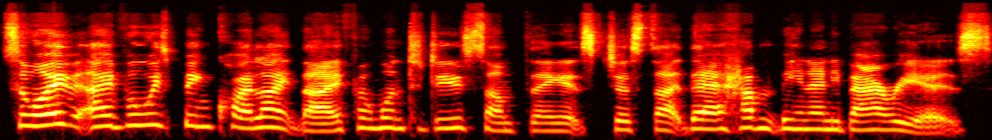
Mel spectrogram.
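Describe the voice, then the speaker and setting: A woman speaks at a fairly quick pace with a Lancashire accent and ordinary pitch variation. The recording is very clean with a silent background, and the sound is dry and close with no echo. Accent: northern English (Lancashire). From northern England, Preston. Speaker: cybersecurity entrepreneur and author. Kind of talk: interview.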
